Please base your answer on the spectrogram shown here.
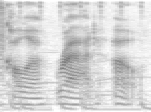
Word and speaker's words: Colorado: that aren't from here say Colorado the wrong way uh it is color rad o like or rad um some people will say Colorado um I'm trying to remember what some of the other pronunciations are but just just remember it's Colorado Arvada um Colorado Springs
